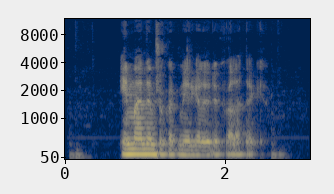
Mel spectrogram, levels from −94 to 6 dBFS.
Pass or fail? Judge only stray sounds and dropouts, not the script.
pass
